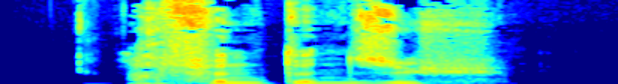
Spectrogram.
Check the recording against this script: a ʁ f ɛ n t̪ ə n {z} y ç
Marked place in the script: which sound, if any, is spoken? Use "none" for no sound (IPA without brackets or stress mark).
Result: z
